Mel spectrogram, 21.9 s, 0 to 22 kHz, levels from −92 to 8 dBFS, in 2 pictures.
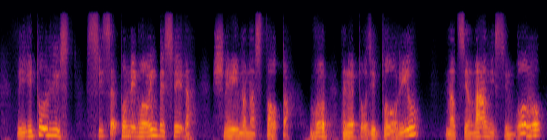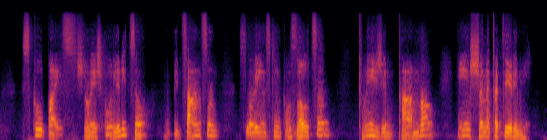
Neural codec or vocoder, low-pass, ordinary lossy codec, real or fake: codec, 44.1 kHz, 0.9 kbps, DAC; 14.4 kHz; none; fake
